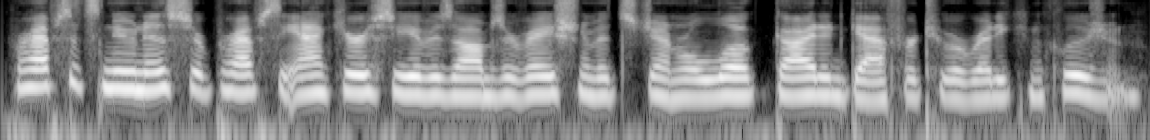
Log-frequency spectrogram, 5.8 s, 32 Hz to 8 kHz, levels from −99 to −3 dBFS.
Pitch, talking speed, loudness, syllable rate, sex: 195 Hz, 210 wpm, -18 LUFS, 6.4 syllables/s, female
